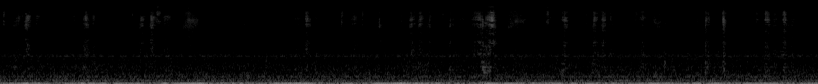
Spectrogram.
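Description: Black felt-tip marker writing on paper: short strokes of the tip on the paper in quick, irregular succession, letter by letter.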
